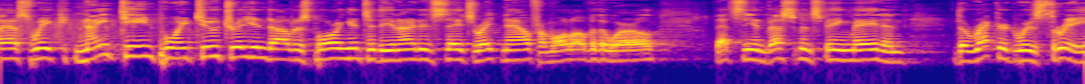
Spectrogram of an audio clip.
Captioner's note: cheering and applause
